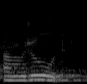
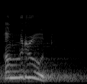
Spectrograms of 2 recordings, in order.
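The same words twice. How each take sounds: First: अमरूद with long oo, "am-rood"; careful model "amrood" for अमरूद; correct pronunciation. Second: अमरूद with short u, "amrud"; wrong pronunciation. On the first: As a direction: say अमरूद lower, stretching the final oo. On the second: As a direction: say अमरूद higher, last vowel short. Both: Shown as a demonstration. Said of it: "क्या होता है?".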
